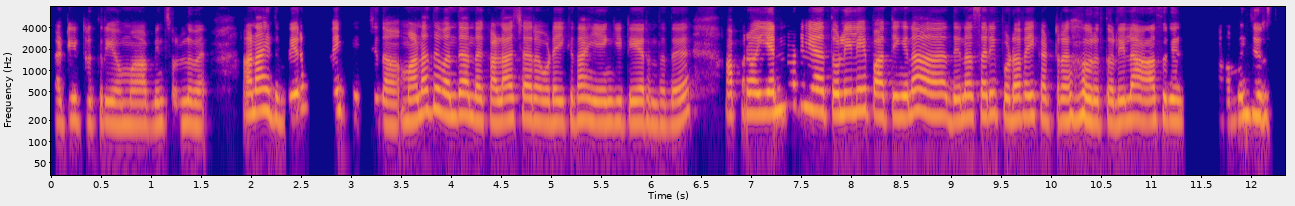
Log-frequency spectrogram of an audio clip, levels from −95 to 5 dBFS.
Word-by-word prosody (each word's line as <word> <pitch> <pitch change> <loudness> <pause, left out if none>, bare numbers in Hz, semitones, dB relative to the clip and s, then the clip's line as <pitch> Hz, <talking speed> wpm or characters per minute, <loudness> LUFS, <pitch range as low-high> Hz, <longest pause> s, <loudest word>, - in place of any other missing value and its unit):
கட்டிட்டு 185 +1 -6
இருக்கிறியோம்மா! 180 -1 -3
அப்பிடின்னு 175 +2 -6
சொல்லுவேன். 175 -2 -3 0.4
ஆனா, 260 +2 +5
இது 215 - -3
வெறும் 285 +6 +2 0.2
குறை 265 - -3
பேச்சுதான். 405 - -5
மனது 255 +8 +2
வந்து 230 +2 +1
அந்தக் 200 -3 -1
கலாச்சார 205 +2 +1
உடைக்கு 185 +1 -2
தான் 200 -2 0
ஏங்கிட்டே 185 0 -1
இருந்தது. 175 0 -4 0.5
அப்புறம் 245 +1 +1 0.2
என்னுடைய 300 +2 0 0.2
தொழிலே 255 +3 +3
பார்த்தீங்கன்னா, 225 +3 +3 0.4
தினசரி 225 +3 0
புடவை 215 +2 +2
கட்டுற 200 0 -1 0.2
ஒரு 185 - +1
தொழிலா 190 +3 +1
ஆசிரியர் 195 -1 0
தொழில் 190 - -30
அமைஞ்சிருச்சு. 220 +1 0
205 Hz, 140 wpm, -21 LUFS, 185-235 Hz, 0.5 s, ஆனா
